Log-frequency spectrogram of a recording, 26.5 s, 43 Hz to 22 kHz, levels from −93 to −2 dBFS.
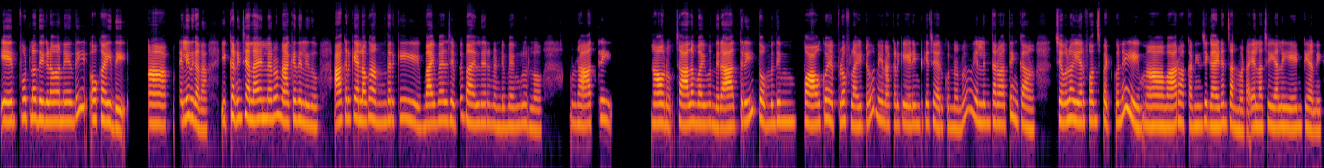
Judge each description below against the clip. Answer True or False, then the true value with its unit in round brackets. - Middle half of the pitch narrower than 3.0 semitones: True (2.5 semitones)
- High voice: True (235 Hz)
